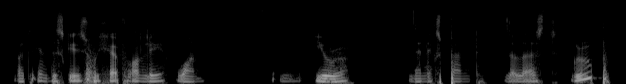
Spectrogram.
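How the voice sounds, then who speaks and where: Fairly slow speech in a non-native accent, broken by long, frequent pauses. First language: not English. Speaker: software developer demonstrating own app. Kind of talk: tutorial. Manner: halting, many fillers.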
